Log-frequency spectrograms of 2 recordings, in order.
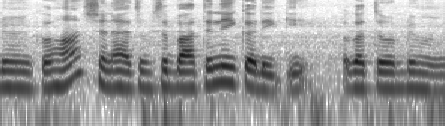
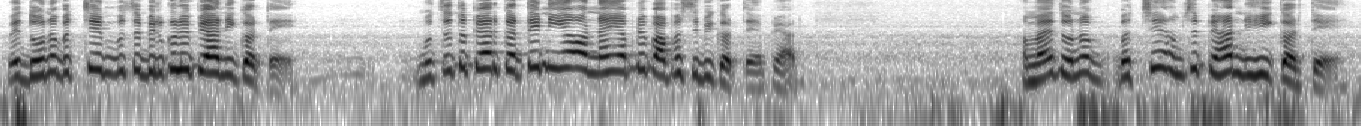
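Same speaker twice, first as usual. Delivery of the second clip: higher, louder, insistent mother; angry scolding mother; 8 semitones higher, 9 dB louder than usual. Acted. Mother silencing Shanaya, loud and angry. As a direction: scold as a mother who feels unloved.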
